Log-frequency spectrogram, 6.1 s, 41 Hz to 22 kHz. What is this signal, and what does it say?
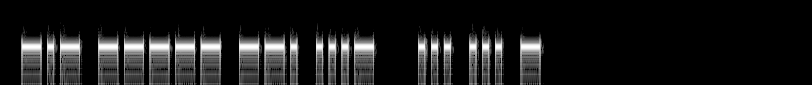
Morse code, heard as a keyed tone, about 25 wpm, 700 Hz. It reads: K0GV SST
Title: K1USN SST QSO Practice - 25wpm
